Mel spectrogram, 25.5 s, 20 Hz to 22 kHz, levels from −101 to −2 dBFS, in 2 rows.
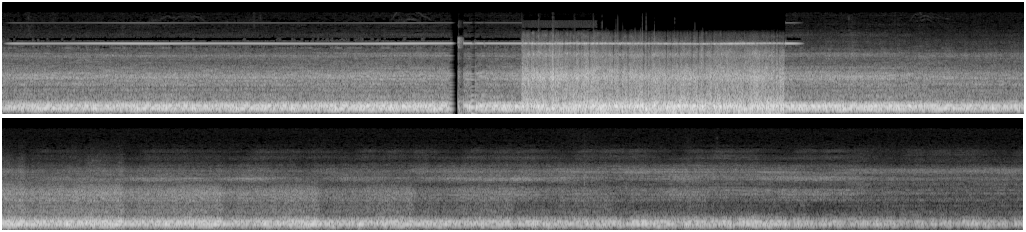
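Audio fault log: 0.00–10.04 s, feedback whistle: A thin, steady tone at 5.6 kHz sits roughly 10 dB below the signal and swells and fades slowly in level. This is likely a loudspeaker-to-microphone loop held just at the edge of feedback, so one frequency rings on without building up.
5.59–5.93 s, call audio freeze: The last sound is stretched into a fading buzz for about 170 ms and drops briefly to silence. It then resumes where it stopped, with nothing skipped. This likely comes from delayed packets draining the jitter buffer, and it leaves playback about 170 ms later than before.
5.86 s and 6.01 s, short concealed packet loss: Two brief smears, about 40 ms and 20 ms long, where the decoder received nothing in time. The receiver extrapolated the preceding sound to fill each hole and then blended back, so the original material in those spans is lost.
6.50–9.85 s, call bitrate drop: The encoder rate falls from 64 kbps to 6 kbps and stays at the bottom for about 3.3 s. 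Audio bandwidth narrows from 20 kHz to 8 kHz, so the sound turns muffled and coarse, with a watery texture, until the rate recovers.
10.69–13.08 s and 16.23–17.90 s, jitter buffer speed-up: Playback runs about 4% and then 5% fast at unchanged pitch. Repeated removal of short pitch-period segments trims roughly a tenth of a second from each run as the receiver reduces excess buffered delay, which gives the second run a hurried feel.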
